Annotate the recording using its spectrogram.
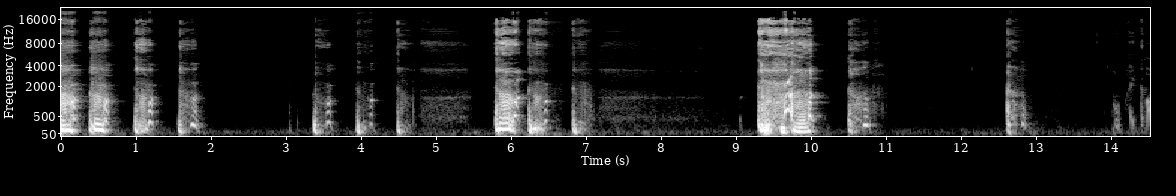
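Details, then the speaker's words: Adult female deliberately imitating a barking cough with mouth closed: short clusters of harsh, muffled bursts, with laughter; simulated, not real illness. "it's hard to keep my mouth closed when the coughs are so hard"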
